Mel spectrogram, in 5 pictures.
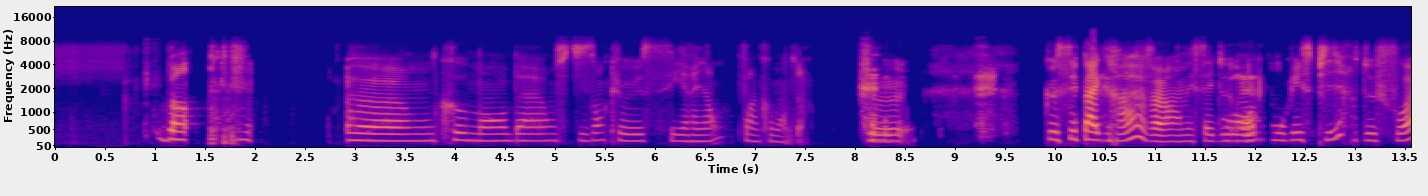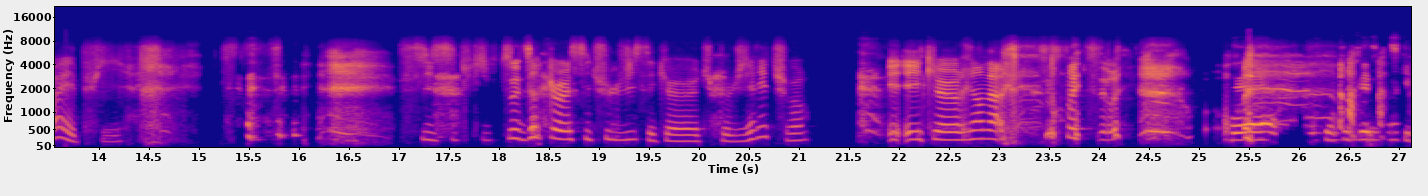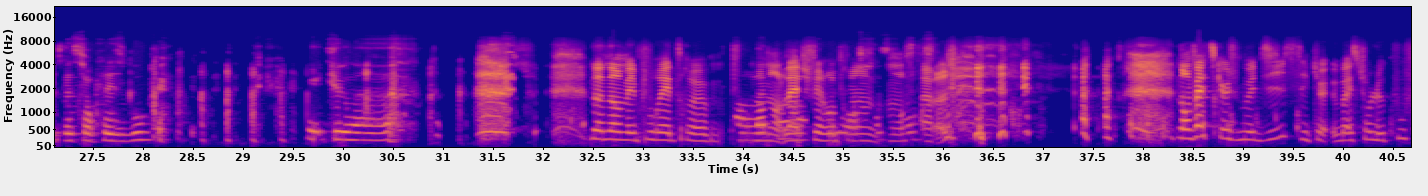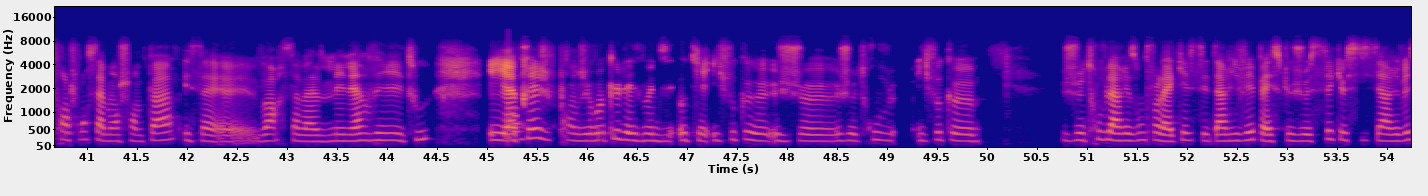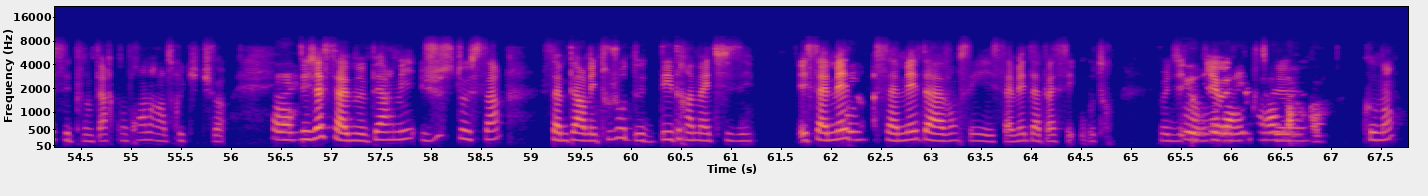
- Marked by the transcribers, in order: static; other background noise; throat clearing; tapping; chuckle; chuckle; chuckle; laughing while speaking: "non, mais c'est vrai"; chuckle; laugh; distorted speech; laugh; chuckle; laugh; unintelligible speech; laugh; chuckle; stressed: "dédramatiser"; unintelligible speech
- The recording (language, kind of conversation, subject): French, unstructured, Êtes-vous plutôt optimiste ou pessimiste dans la vie ?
